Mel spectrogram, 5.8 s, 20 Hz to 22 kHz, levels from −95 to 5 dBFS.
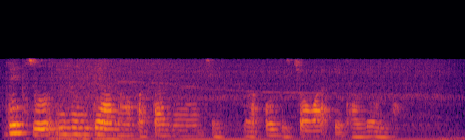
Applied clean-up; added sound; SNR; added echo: none; Engine starting / Car; 14 dB; reverberation time 0.3 s.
